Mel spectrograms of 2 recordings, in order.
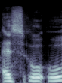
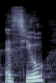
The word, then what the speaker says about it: SEO: Faut que j'arrive à le dire SEO. Ouais. Parce que ça se dit pas SOO apparemment. Donc avant qu'on se fasse attaquer dans les commentaires, SEO.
